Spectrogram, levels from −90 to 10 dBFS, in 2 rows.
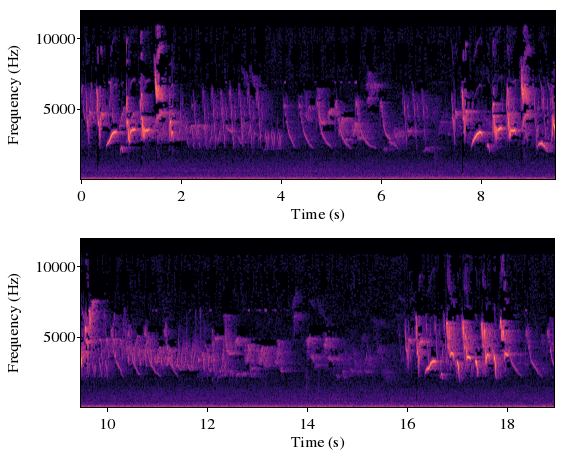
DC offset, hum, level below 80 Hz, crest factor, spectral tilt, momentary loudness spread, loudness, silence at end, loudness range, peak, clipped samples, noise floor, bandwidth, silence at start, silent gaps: under 0.1%; none; -44 dBFS; 20 dB; 2 dB/octave; 25 LU; -18 LUFS; 0 s; 21 LU; -6 dBFS; under 0.1%; -43 dBFS; 11.5 kHz; 0 s; none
